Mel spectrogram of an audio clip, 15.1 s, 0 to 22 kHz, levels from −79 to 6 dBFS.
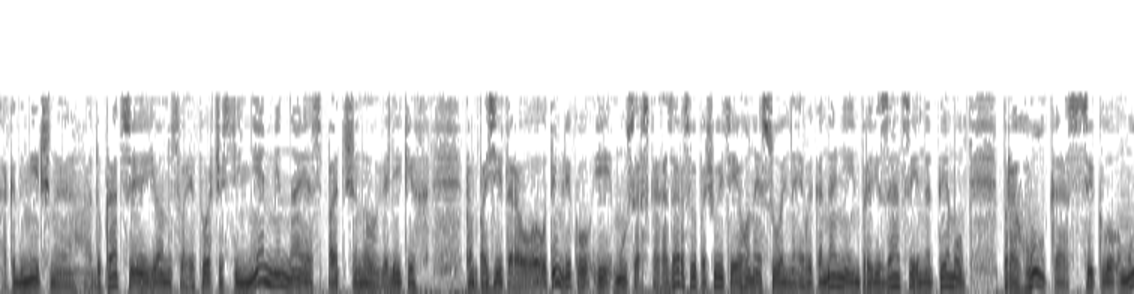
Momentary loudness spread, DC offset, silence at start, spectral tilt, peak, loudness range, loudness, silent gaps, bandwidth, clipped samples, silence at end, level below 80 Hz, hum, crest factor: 6 LU; under 0.1%; 0 s; -6.5 dB/octave; -6 dBFS; 1 LU; -18 LUFS; none; 6 kHz; under 0.1%; 0 s; -34 dBFS; none; 12 dB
